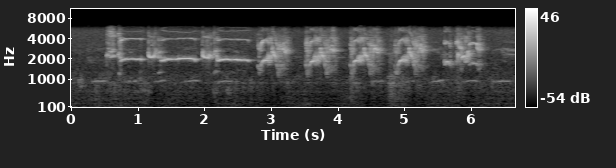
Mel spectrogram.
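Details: Canary of nightingale-song type in contest training sings long, pure whistled notes, then bursts of rolling, bubbling trills about every half second; no other sounds intrude.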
